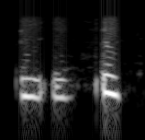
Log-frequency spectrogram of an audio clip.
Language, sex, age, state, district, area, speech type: Manipuri, female, 18-30, Manipur, Kangpokpi, urban, conversation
